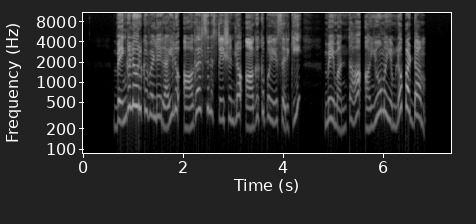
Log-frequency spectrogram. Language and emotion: Telugu, surprised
